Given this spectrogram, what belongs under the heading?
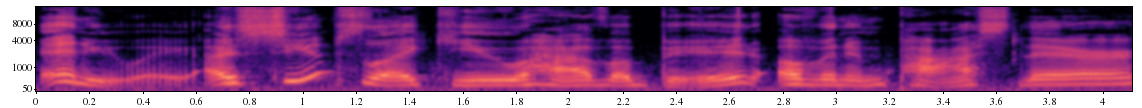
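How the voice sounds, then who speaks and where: A woman uses a put-on character voice. She speaks at a fairly slow pace. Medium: virtual streamer. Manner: chatty, lightly sardonic.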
